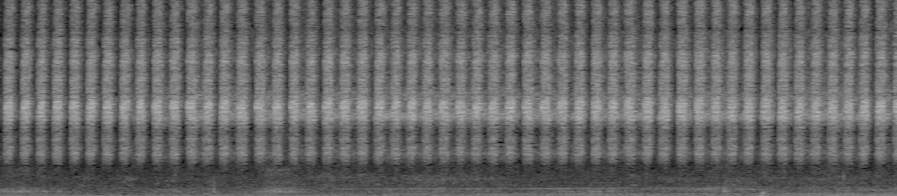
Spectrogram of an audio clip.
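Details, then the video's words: High, pulsing cricket chorus from the Tuscan hills of central Italy, evenly repeated chirps close to three per second, strong and steady across the whole stretch, little else audible but a faint low murmur. "CRICKET SOUNDS"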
